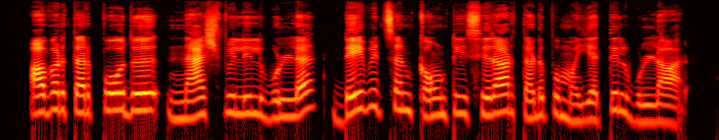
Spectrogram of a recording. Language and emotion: Tamil, neutral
